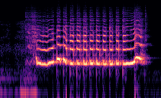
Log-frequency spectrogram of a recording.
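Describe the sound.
Shofar sounding the trua on a ram's-horn trumpet: a loud, bright, buzzy horn tone broken into many rapid staccato blasts, opening and closing on a briefly held note.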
